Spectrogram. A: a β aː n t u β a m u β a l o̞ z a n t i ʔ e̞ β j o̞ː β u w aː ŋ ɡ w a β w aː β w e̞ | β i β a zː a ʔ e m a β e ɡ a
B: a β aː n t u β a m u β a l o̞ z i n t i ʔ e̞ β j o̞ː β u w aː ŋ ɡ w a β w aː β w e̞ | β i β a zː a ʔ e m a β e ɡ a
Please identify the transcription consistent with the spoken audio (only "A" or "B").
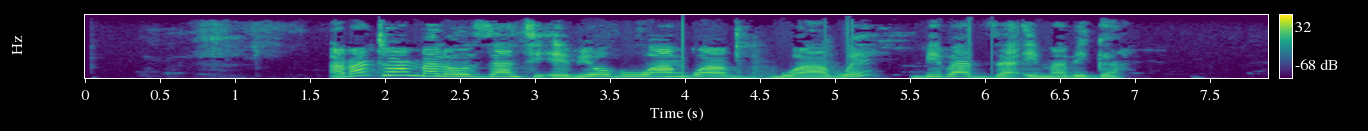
A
